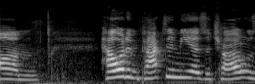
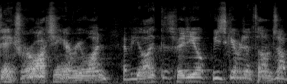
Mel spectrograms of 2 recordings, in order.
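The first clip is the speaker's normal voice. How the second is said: put-on young child voice, quieter; 6 dB quieter than usual. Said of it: "that's how I used to sound like when I was little".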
